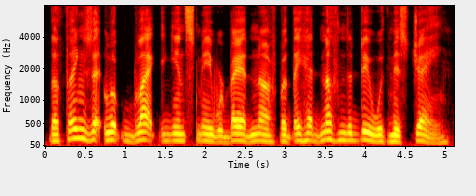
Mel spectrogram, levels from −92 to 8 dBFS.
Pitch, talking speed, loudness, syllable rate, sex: 140 Hz, 225 wpm, -18 LUFS, 4.9 syllables/s, male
